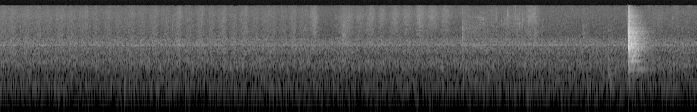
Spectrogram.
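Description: Soapy hands pressing and gently rubbing wet wool fiber under wet bubble wrap, heard as a faint steady hiss with a few soft ticks. Near the end comes a single sharp clink that dies away quickly.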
